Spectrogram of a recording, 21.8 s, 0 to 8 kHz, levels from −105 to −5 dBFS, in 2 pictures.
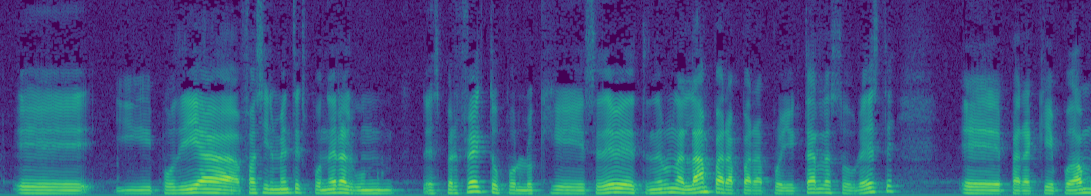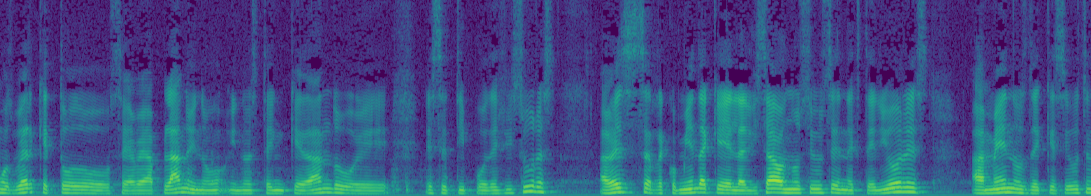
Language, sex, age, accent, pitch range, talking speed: Spanish, male, 30-49, Mexican, 125-155 Hz, 155 wpm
